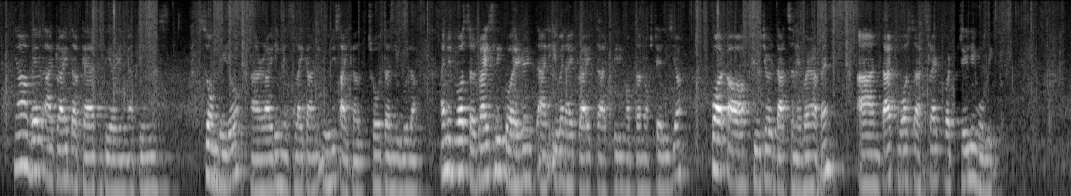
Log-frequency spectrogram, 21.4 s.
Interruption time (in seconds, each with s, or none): none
